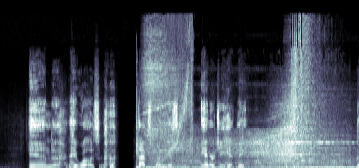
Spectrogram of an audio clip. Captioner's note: chuckles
